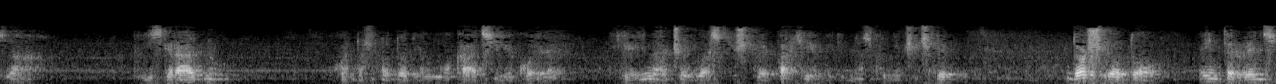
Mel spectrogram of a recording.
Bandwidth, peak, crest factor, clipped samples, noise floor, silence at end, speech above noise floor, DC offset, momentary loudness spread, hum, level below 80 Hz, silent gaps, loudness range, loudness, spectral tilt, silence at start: 6.6 kHz; 0 dBFS; 24 dB; under 0.1%; -45 dBFS; 0 s; 23 dB; under 0.1%; 23 LU; none; -54 dBFS; none; 6 LU; -22 LUFS; -4 dB/octave; 0 s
